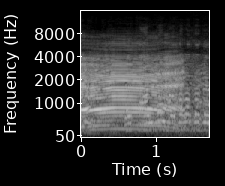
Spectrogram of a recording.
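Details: Dairy cow at a dairy farm selling 14-litre milking cows and pregnant cows: one loud, sustained, richly harmonic moo lasting nearly two seconds, steady in pitch and fading slightly at the end.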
